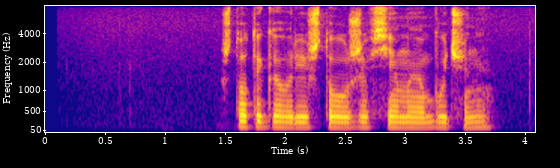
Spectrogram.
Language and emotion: Russian, neutral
